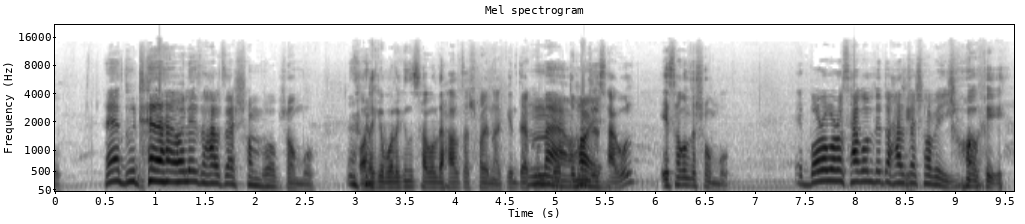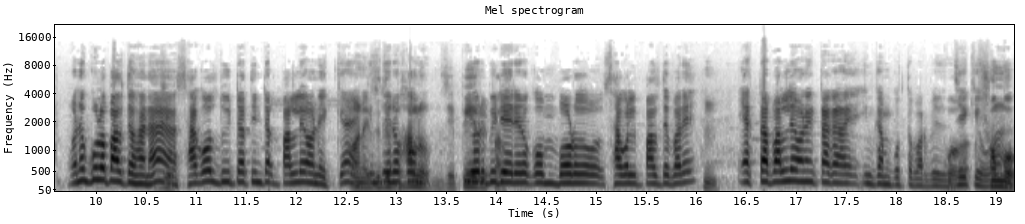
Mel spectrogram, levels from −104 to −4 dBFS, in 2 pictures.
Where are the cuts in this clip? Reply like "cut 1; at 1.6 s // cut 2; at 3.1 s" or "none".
none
